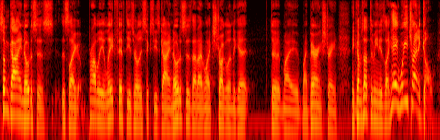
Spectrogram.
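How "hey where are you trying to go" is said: put-on New York Queens accent. Retelling a man on the trains coming up to ask where they're going, strong Queens accent. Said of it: "deepest Queens accent".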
